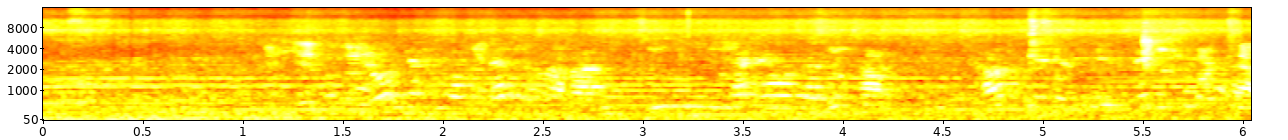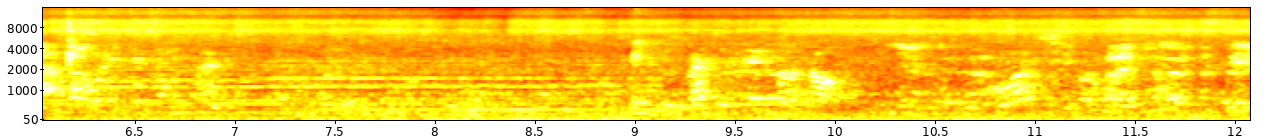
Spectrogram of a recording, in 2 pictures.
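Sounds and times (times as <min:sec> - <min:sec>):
ferry engine rumbling: 0:00.0 - 0:12.0.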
